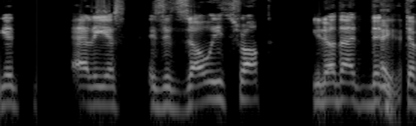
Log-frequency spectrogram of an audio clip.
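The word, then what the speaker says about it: zoetrope: Is it Zoatrope? You know that the the vinyls the vinyls when it kind of it makes Kylie dance. You knew the How do you pronounce it? It's Zoatrope. Zoatrope.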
